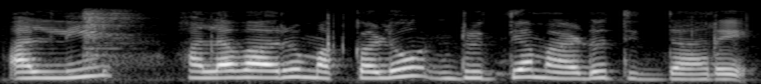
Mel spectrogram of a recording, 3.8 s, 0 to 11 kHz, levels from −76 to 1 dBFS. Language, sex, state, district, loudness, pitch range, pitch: Kannada, female, Karnataka, Bangalore, -15 LUFS, 235-270 Hz, 255 Hz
